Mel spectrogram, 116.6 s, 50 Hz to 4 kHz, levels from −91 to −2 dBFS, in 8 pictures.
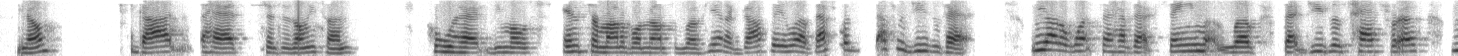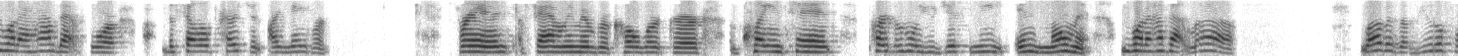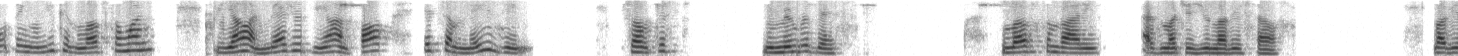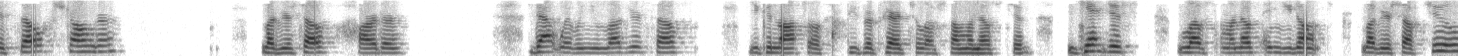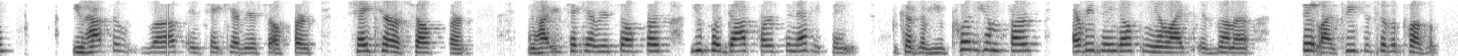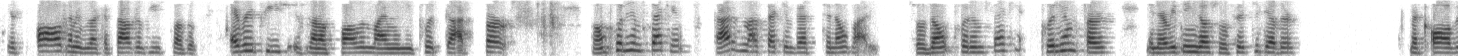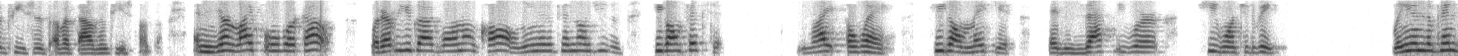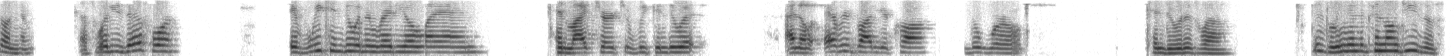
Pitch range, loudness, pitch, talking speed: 195-255 Hz, -28 LUFS, 220 Hz, 165 wpm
